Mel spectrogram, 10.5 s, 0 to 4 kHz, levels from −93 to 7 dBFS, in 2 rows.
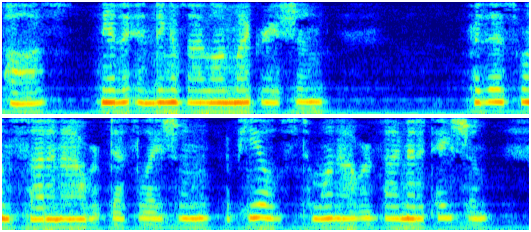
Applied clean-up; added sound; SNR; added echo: none; none; none; none.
